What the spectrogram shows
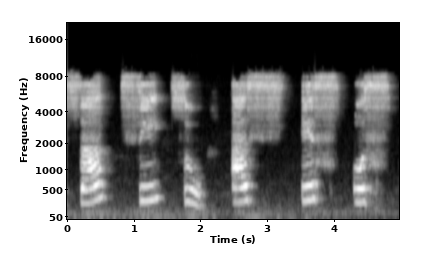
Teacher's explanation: سین میں ہوا جاری رہتی ہے، آواز بھی جاری رہتی ہے · آپ کی سین کی سیٹی کی آواز آئے گی · سین میں ہمس پایا جاتا ہے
